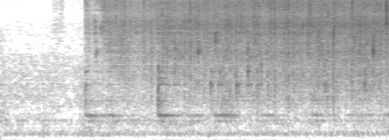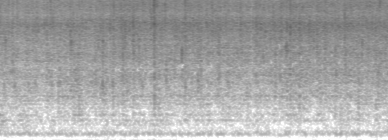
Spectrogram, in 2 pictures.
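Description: Broccoli florets dropped into hot oil in a nonstick frying pan, sizzling; the sizzle starts about a second in and then holds steady.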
